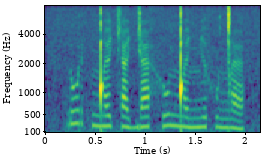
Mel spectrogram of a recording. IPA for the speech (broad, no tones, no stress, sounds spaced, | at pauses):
ɾ u ɾ ɪ k ŋ͡ǃ ɛ c æ ɟ æ h u ŋ͡ǃ ɛ ɲ ɪ f u ŋ͡ǀ æ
